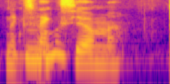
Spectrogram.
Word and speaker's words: NXIVM: qui s'écrit N-X-I-V-M, mais qui est prononcé Nexium.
